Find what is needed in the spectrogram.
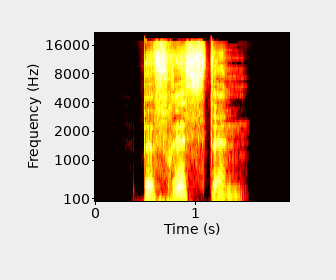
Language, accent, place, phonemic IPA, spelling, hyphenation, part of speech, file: German, Germany, Berlin, /bəˈfʁɪstn̩/, befristen, be‧fris‧ten, verb, De-befristen.ogg
- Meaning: to set a time limit on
